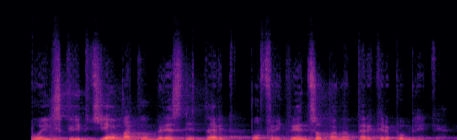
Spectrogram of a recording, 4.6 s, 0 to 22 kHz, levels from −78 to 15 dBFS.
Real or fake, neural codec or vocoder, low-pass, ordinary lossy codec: fake; codec, 44.1 kHz, 2.6 kbps, DAC; 19.8 kHz; none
